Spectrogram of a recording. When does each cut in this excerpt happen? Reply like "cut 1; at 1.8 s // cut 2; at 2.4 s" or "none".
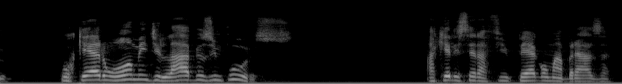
none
